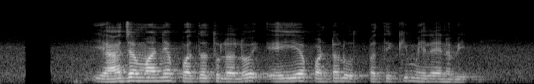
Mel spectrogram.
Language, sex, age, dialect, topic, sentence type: Telugu, male, 18-24, Telangana, agriculture, question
